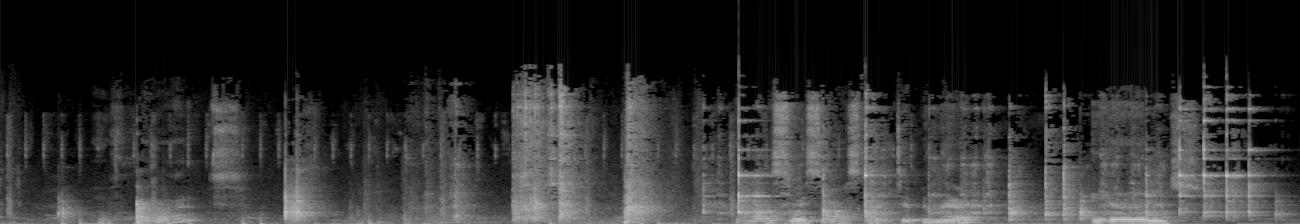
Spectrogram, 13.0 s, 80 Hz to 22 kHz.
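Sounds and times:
kitchen items clinking and knocking: 0:00.0 - 0:00.7, 0:02.8 - 0:13.0
utensils clattering on countertop: 0:02.8 - 0:03.2, 0:04.0 - 0:13.0.

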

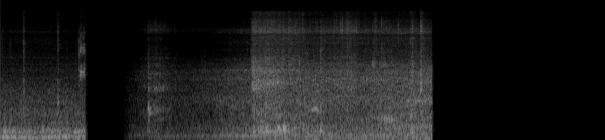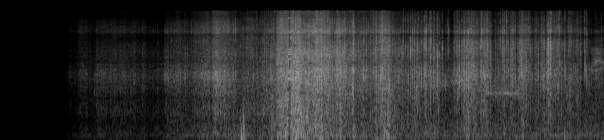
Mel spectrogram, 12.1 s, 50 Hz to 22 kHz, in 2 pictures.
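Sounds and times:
plastic bags crinkling: 0:06.8 - 0:12.0.

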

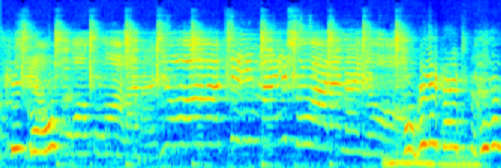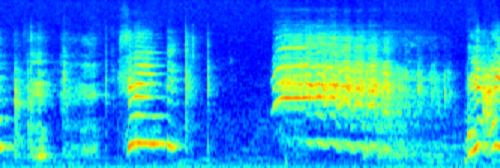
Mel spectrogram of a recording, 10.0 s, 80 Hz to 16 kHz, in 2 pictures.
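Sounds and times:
horse neighing: 0:03.8 - 0:04.8.

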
